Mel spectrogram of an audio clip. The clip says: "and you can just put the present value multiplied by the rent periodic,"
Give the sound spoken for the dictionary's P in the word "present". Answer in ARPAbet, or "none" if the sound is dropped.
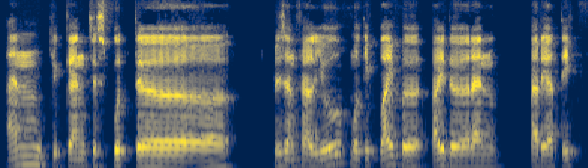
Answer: B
